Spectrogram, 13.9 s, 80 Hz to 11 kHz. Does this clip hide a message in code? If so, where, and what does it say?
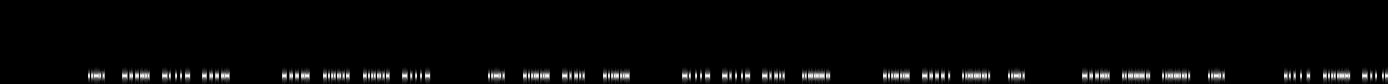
Yes: Hellschreiber (Feld-Hell, 122.5 baud) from 0.8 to 13.9 s, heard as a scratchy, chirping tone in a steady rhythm, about 1190 Hz. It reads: IRWA AOON IQKQ WHKS QFZI RSZI …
